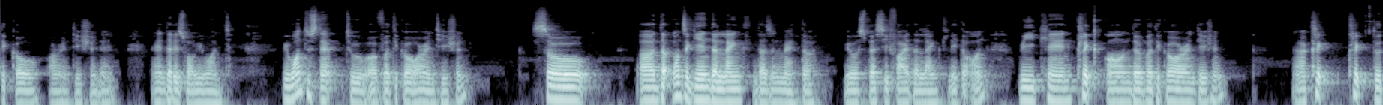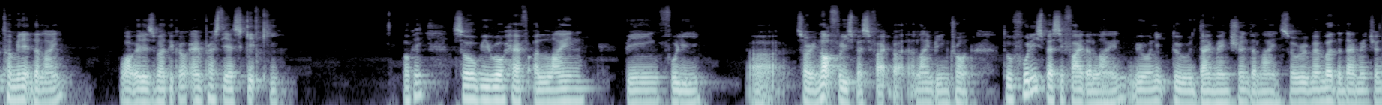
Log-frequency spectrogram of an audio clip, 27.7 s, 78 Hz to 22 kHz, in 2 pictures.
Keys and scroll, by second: 16.4 Escape.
